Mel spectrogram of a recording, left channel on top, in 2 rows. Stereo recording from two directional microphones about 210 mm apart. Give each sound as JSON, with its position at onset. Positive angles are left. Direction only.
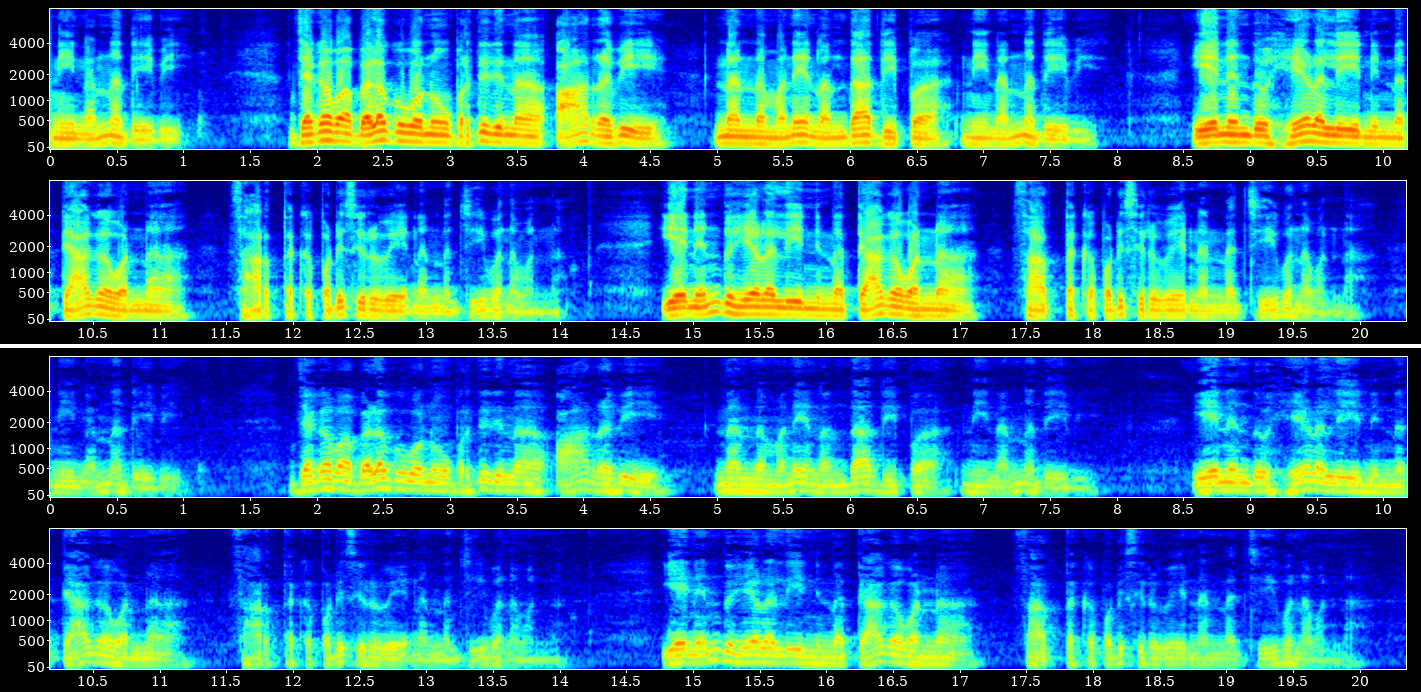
{"t": 0.0, "sound": "speech", "side_deg": 35}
